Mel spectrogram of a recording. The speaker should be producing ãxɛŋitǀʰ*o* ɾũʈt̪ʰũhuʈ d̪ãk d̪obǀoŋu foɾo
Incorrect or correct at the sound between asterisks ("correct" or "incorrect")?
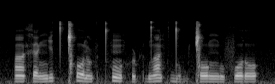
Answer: correct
